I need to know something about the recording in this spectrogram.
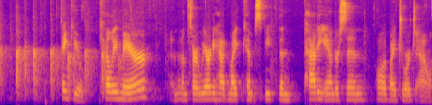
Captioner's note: applause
